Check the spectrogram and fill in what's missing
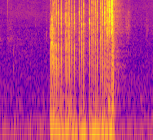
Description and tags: record, Quick browsing
book, browsing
